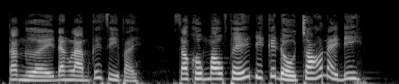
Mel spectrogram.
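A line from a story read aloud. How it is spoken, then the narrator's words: Irritated, hurried yell. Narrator (Vietnamese): Lục Quan Hành khó chịu, vội vàng hét lên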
